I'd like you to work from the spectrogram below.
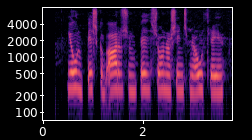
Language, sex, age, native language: Icelandic, male, 12, Icelandic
